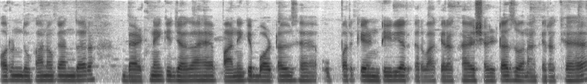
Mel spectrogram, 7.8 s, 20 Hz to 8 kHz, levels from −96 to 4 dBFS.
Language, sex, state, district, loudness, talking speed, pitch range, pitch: Hindi, male, Maharashtra, Mumbai Suburban, -19 LUFS, 190 wpm, 105-115 Hz, 110 Hz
